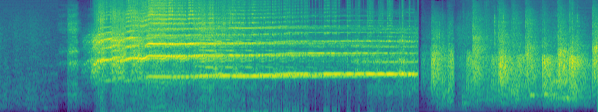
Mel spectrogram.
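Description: A loud, high, steady tone with overtones, sliding up briefly at its start, held for about three seconds and cut off abruptly, followed by a stretch of dense crackling noise.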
